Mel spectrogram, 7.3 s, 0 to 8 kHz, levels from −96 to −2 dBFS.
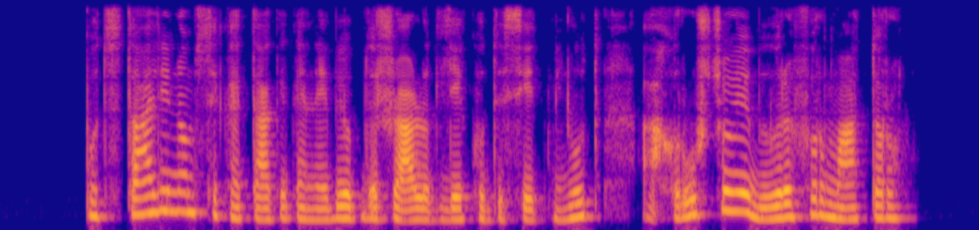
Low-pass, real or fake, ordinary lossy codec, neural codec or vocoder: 7.2 kHz; real; Opus, 64 kbps; none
